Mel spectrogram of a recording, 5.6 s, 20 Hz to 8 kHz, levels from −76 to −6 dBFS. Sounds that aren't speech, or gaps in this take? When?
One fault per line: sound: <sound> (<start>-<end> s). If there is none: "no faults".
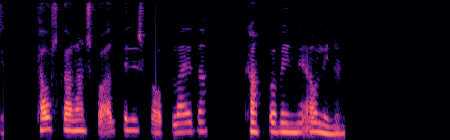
no faults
